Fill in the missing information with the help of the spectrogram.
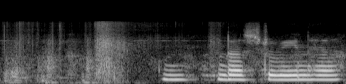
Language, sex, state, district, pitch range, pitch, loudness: Hindi, female, Bihar, Patna, 215-220 Hz, 220 Hz, -16 LUFS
